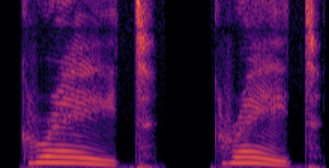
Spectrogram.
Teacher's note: Ở đây là nguyên âm đôi các bạn nhé, mình đọc hơi dài.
